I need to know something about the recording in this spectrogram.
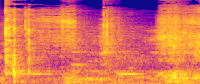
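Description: A sharp clink of tableware with a brief ring, then a couple of lighter clinks. Near the end comes the wet tearing of a bite into a roast goose leg.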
